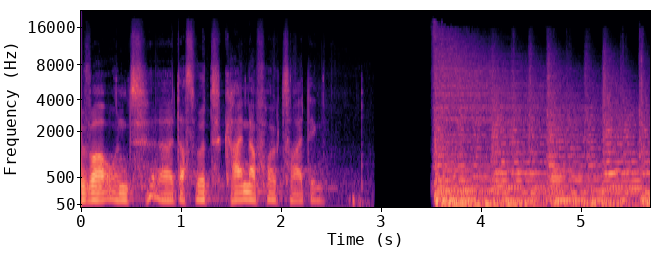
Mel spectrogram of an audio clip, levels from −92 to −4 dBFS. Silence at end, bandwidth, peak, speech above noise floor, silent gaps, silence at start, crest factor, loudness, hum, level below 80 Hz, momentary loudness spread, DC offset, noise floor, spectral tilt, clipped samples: 0 s; 17.5 kHz; -8 dBFS; over 62 dB; 2.92-3.48 s; 0 s; 20 dB; -30 LUFS; none; -40 dBFS; 7 LU; under 0.1%; under -90 dBFS; -5.5 dB/octave; under 0.1%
